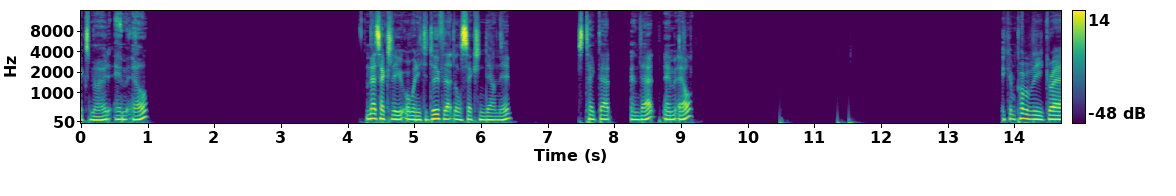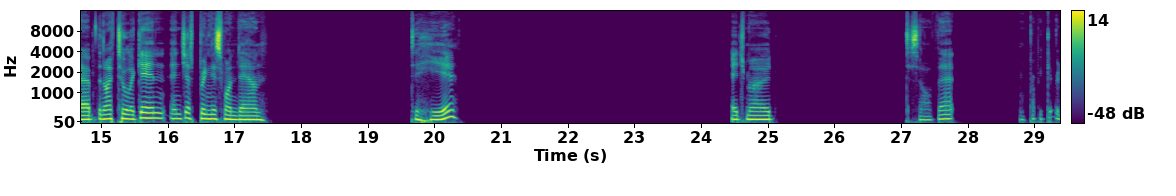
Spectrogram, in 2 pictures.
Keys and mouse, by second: 1.5 m, 2.5 click, 3.0-4.1 middle drag, 7.3 click, 9.1 m, 12.7-14.1 middle drag, 14.9 k, 21.9 alt+click, 23.1 2, 24.3 alt+click, 26.1 ctrl+x, 26.9-28.2 middle drag.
